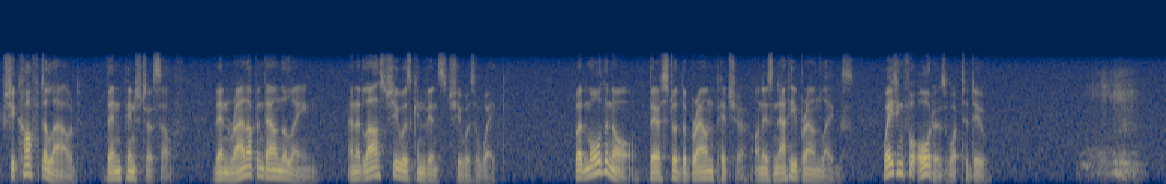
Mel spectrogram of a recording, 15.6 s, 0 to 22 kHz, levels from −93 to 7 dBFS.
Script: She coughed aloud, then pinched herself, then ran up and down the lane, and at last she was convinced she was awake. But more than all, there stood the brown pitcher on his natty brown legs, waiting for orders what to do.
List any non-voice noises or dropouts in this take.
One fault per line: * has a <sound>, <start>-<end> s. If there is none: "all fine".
* has a squeak, 14.3-15.3 s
